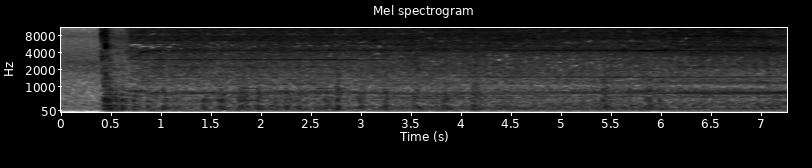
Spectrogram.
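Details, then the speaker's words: Lab motor-generator set (separately excited DC generator setup), supply set to 220 V and single-phase AC at 100 V, main switch clacks on: steady even hum and whir, no knocks or rubbing; normal run. "Kemudian untuk langkah terakhir adalah untuk menjalankan kedua mesin ini, kita akan menyalakan main switch-nya."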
